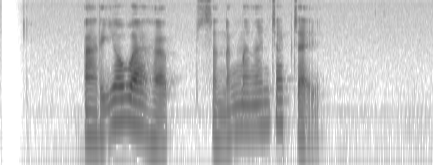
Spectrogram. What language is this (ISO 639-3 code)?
jav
